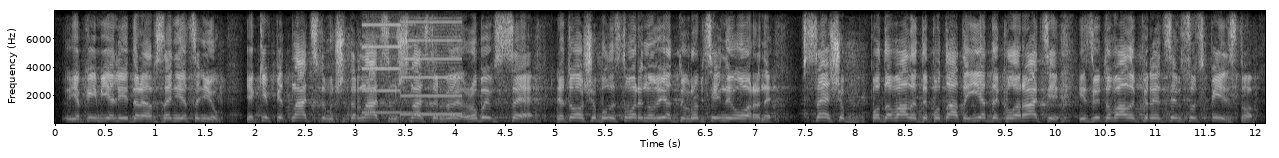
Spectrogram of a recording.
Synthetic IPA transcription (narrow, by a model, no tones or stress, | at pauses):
jɐkɪmjɛlʲid̪eɾɐrsɛnʲijɐt̪sɪnʲuk | jɐkiwpʲjɐt̪nɑt͡sʲɐ̥t̪ɔmʊt͡ʃɔt̪ɪrnɑt͡sʲɪɐt̪ɔmʊʃisnɑt͡sʲɐ̥t̪rɔbɪwsɛd̪lʲɐt̪ɔɦɔʃt͡ʃɔbʊlˠɪst̪ʋɔɾenʲiniɐnt̪ɪɾʊp̚t͡sʲijnʊjiɔrɦɐnɪ | wsɛʃt͡ʃɔbpɔd̪ɐʋɑlˠɪd̪epʊt̪ɑt̪ɪjɛd̪eklˠɐɾɑt͡sʲijiizʲʋʲit̪ʊʋɑlˠɪpʲiɾed̪̚t̪sɪmsʊsʲpʲilʲst̪ʋɐm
